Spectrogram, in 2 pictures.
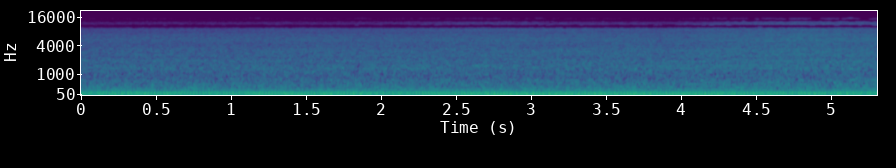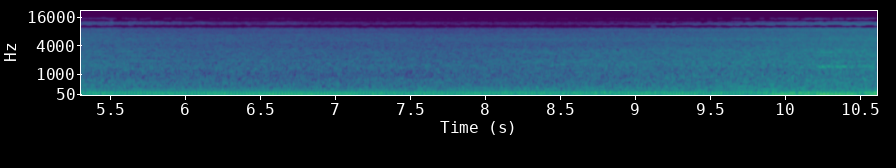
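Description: Steady background hum with a constant hiss, and a low rumble that grows louder near the end.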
